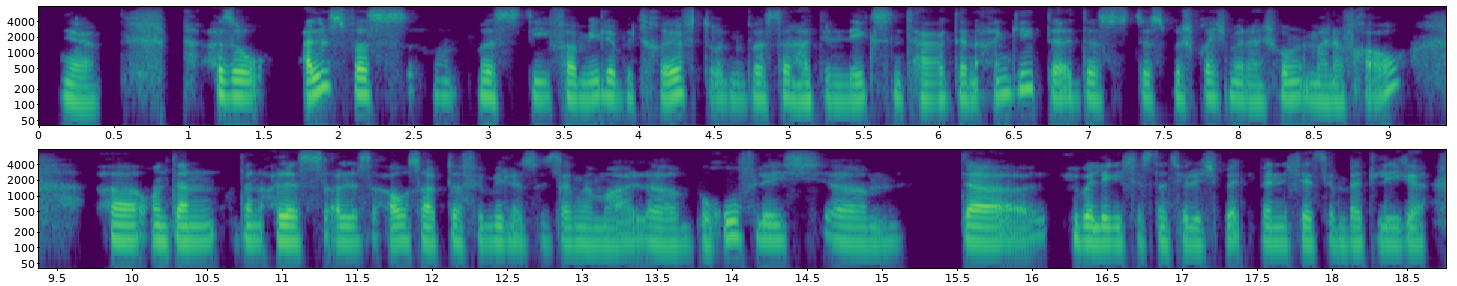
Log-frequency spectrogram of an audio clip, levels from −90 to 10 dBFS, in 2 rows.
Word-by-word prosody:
Ja. 120 -4 0 0.7
Also, 150 -2 +4 0.2
alles, 225 +6 +6
was 165 +4 +4 0.4
was 145 -2 0
die 140 -1 -4
Familie 140 +2 +2
betrifft 145 +3 +1
und 130 -1 -9
was 135 -2 -2
dann 140 -3 0
halt 130 +1 -3
den 125 -1 -7
nächsten 130 +2 -3
Tag 130 0 -3
dann 135 - -1
angeht, 180 +8 -2
da - - +1
das 135 -1 -3
das 135 -2 -3
besprechen 140 +1 -4
wir - - 0
dann 120 -1 -5
schon 135 +2 -1
mit - - -5
meiner 120 -2 -3
Frau, 220 - -2 0.7
äh, 145 - +6
und 140 -1 -1
dann 135 +1 +4
dann 140 -1 -1
alles 135 -1 +4
alles 130 -1 -1
außerhalb 135 -2 +2
der 135 - -2
Familie 130 +1 -5
also 125 +3 -11
sagen 125 -1 -4
wir 125 - -4
mal, 120 0 -5
äh, 120 -2 -2
beruflich, 140 0 -2
ähm, 130 -1 -3 0.4
da 130 +3 +6 0.2
überlege 130 -2 +4
ich 125 - -9
das 130 -2 -11
natürlich, 120 -1 -4
wenn - - 0
wenn 130 -1 -2
ich 125 - -13
jetzt 125 -2 -2
im 120 - -7
Bett 125 +1 -3
liege. 125 -1 -2
135 Hz, 175 wpm, -24 LUFS, 125-140 Hz, 0.7 s, alles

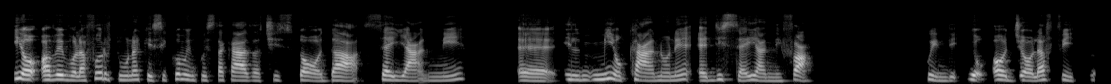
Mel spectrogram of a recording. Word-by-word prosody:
Io 240 -5 +8
avevo 215 -1 +4
la 185 0 +3
fortuna 215 -3 -3
che 200 -3 -4
siccome 220 +4 -3
in 200 - -7
questa 195 -1 -6
casa 185 -2 +3
ci 200 +4 -11
sto 180 -3 -2
da 180 -2 +3
6 200 -4 -2
anni, 180 +7 -2 0.5
ehm, 170 -3 -1
il 215 -2 -3
m 210 +2 -3
mio 235 -4 +1
canone 185 +5 +1
è 180 -1 -1
di 215 +5 -5
6 210 -3 -2
anni 165 -3 -4
fa. 165 - +3 1.1
Quindi, 175 -6 -5
boh, 220 - +1
oggi 205 -3 +2
ho 185 - +3
l'affitt 200 -1 -4
195 Hz, 155 wpm, -23 LUFS, 180-215 Hz, 1.1 s, Io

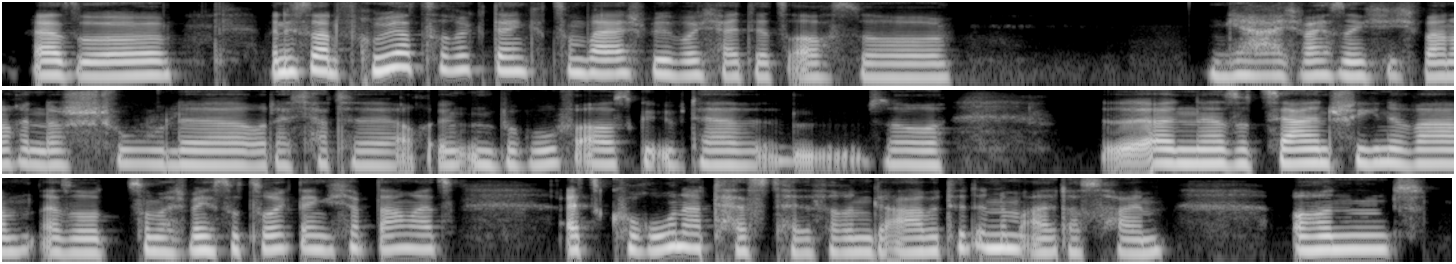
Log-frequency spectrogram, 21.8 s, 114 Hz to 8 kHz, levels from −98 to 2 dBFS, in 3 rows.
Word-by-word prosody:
Also, 205 -1 +4 0.9
wenn 220 - +4
ich 235 - +4
so 255 - +7
an 240 - +5
früher 285 +6 +4
zurückdenke 260 -3 -1
zum 235 - -1
Beispiel, 220 -1 +2
wo 200 - -2
ich 205 -1 -3
halt 190 +1 -3
jetzt 185 0 -5
auch 180 -1 -3
so 180 0 -2 1.3
ja, 200 0 -1
ich 195 - -8
weiß 200 +1 -1
nicht, 195 -1 -1
ich 195 -2 -10
war 190 0 +2
noch 195 +1 -2
in 190 -2 -1
der 185 - -1
Schule 185 -1 -1
oder 180 0 -5
ich 180 - -12
hatte 185 -2 -5
auch - - -10
irgend 185 - -3
'n 185 -1 -1
Beruf 190 +3 -4
ausgeübt, 195 -2 -3
der, 185 -1 0
hm, 275 +4 -7 0.2
so, 195 -3 -2 0.8
äh, 155 - +3
in 200 0 +4
der 200 0 +5
sozialen 200 +2 +4
Schiene 200 -1 +1
war. 200 0 +3
Also 190 -1 0
zum 205 - +1
Beispiel, 190 0 -3
wenn - - +6
ich 205 - -1
so 220 - -2
zurückdenke, 220 +1 0
ich 210 - -10
habe 225 -1 -3
damals 225 0 -2 0.5
als 215 0 +2
Corona-Testhelferin 205 -4 0
gearbeitet 195 +4 -1
in 240 - +4
'nem 230 -1 +5
Altersheim 190 -1 -3 0.6
und 220 +1 +3
200 Hz, 165 wpm, -23 LUFS, 190-220 Hz, 1.3 s, so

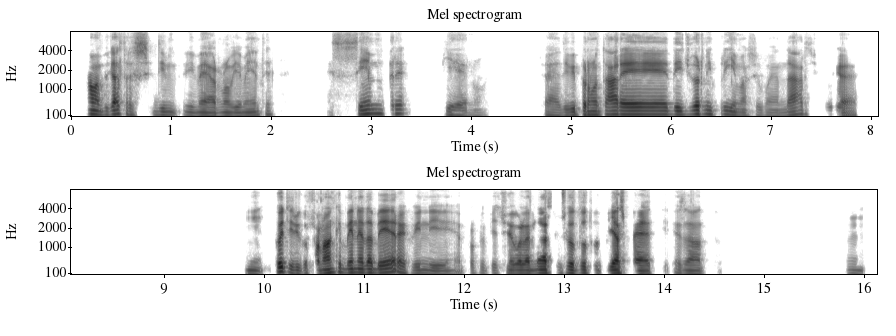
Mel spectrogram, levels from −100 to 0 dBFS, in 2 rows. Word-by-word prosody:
No, 135 - +3
ma 130 - +3
più 115 - -12
che - - +1
altro 130 -4 -6
è - - -14
s 95 - -8
d'in 110 -2 -10
d'inverno, 95 -1 -8
ovviamente. 100 +5 -11 0.5
È - - -39
sempre 150 +2 -6 0.3
pieno. 90 -3 -14 0.5
Cioè, 95 -2 -13
devi 100 +3 -6
prenotare 125 +2 +3
dei 125 -1 -2
giorni 135 +2 -2
prima 115 -7 -9
se 95 - -24
vuoi 95 0 -20
andarci 110 +8 -9
perché - - -10 2.0
Mh. 95 -1 -8
Poi 155 - +9
ti 120 - -5
dico 100 -2 -6
fanno 105 +3 +2
anche 125 +5 +5
bene 120 0 +4
da 120 - +4
bere, 120 0 +5
quindi 100 -3 -7
è 90 0 -16
proprio 105 -1 -22
piacevole 100 +2 -2
andarci 110 0 +2
sotto 105 +1 +1
tutti - - -18
gli - - +9
aspetti, 95 -4 +2
esatto. 95 -4 -7 1.4
Mh. 100 -2 -18
105 Hz, 160 wpm, -24 LUFS, 95-125 Hz, 2.0 s, Poi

